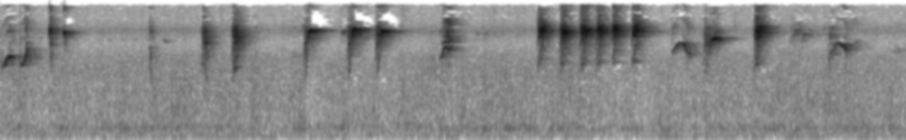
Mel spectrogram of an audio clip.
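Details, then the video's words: Lively female Brown-throated Sunbird used to prompt young birds to sing: shrill high chirps in loose bursts, including a fast stuttering run of near-identical notes midway. "Konin betina gacor buat pancingan konin bahan"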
